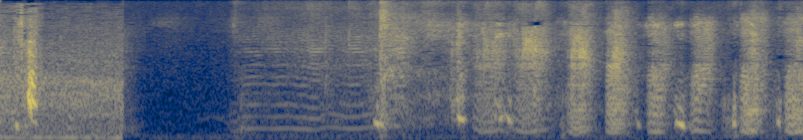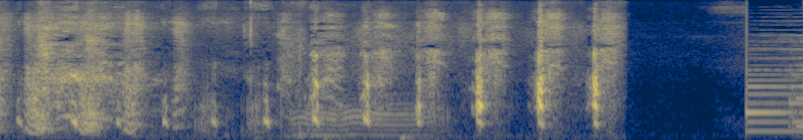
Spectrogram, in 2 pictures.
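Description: A dog's quick run of short grunts and whimpers. Violin background music starts right at the end.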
